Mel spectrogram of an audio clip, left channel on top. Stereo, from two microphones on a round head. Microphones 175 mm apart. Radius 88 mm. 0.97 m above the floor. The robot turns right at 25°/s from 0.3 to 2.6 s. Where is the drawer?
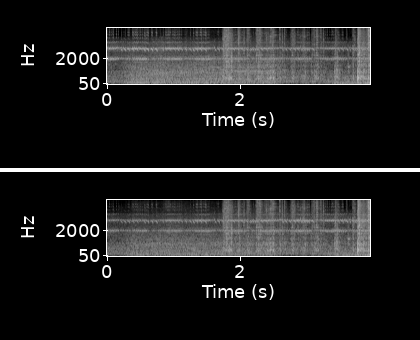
5° left (ahead or behind); by 4.0 s 15° right (ahead or behind).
